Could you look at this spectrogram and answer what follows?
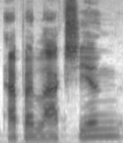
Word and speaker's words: Appalachian: You're from Jersey, so it's correctly, aka it said it correctly, aka Appalachian.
